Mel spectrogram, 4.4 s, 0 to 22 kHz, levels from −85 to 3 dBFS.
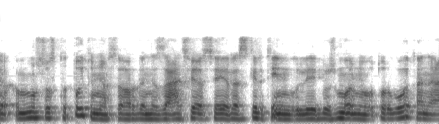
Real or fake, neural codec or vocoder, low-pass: fake; codec, 16 kHz, 2 kbps, FunCodec, trained on LibriTTS, 25 frames a second; 7.2 kHz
